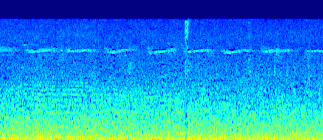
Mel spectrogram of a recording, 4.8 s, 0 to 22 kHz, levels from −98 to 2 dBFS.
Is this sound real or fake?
real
